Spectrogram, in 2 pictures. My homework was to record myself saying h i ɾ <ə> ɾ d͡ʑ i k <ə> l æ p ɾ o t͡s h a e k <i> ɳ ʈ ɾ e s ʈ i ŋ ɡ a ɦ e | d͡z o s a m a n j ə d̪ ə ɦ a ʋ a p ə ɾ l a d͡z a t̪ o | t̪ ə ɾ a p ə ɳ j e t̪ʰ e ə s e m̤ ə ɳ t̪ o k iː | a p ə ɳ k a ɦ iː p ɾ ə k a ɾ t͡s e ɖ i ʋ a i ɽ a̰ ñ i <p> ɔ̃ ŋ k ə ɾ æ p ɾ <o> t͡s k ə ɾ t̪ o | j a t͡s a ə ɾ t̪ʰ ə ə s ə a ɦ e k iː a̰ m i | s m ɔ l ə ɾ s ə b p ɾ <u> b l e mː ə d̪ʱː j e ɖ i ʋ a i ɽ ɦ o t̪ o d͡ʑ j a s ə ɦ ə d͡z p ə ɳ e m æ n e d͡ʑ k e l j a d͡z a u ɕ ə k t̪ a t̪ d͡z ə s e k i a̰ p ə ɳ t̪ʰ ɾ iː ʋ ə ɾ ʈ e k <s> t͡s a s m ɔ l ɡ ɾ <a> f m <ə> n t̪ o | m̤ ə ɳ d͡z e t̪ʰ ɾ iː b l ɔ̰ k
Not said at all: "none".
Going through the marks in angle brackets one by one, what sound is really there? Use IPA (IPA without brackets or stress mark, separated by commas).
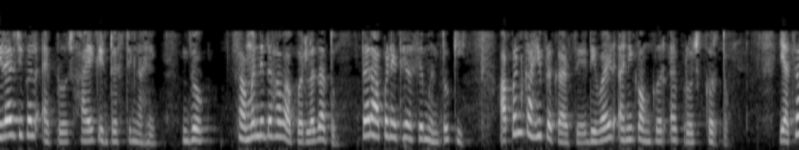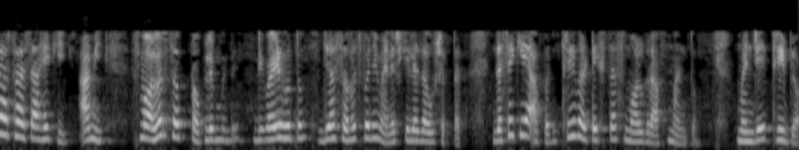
a, ə, i, k, o, ɔ, s, a, a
